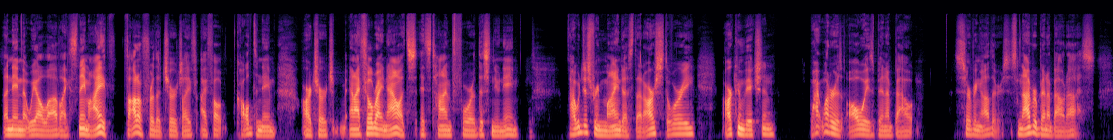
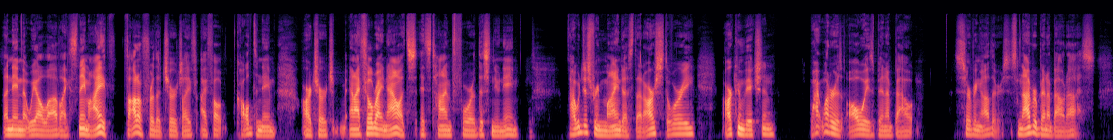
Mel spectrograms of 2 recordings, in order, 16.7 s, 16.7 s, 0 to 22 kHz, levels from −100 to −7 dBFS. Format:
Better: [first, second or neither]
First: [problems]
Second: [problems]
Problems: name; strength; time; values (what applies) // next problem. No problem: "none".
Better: neither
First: none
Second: none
